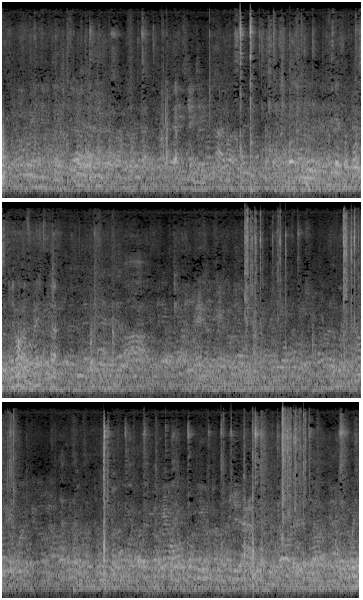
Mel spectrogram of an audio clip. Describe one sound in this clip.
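Game checkers click and clack against a board.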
